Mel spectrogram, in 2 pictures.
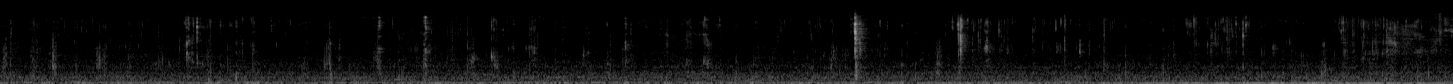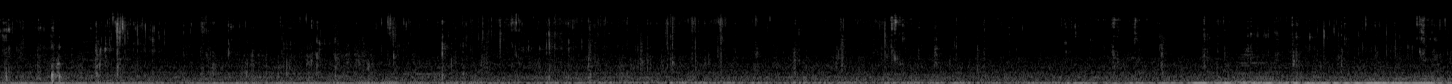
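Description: Close-miked biting and chewing of roasted duck, with a sharp crunch now and then; the loudest crunch comes about eight and a half seconds in.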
